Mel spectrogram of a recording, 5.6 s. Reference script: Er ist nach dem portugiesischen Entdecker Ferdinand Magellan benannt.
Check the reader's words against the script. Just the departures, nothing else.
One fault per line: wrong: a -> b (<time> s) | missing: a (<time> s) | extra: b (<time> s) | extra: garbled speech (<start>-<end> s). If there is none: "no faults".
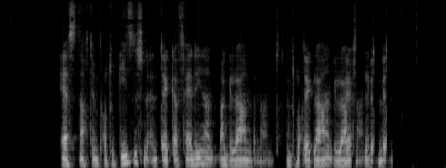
extra: garbled speech (3.6-4.9 s)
